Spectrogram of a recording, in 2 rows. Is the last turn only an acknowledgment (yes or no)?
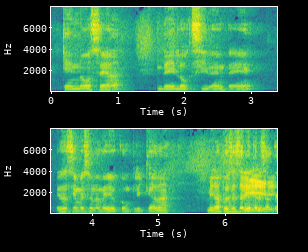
yes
